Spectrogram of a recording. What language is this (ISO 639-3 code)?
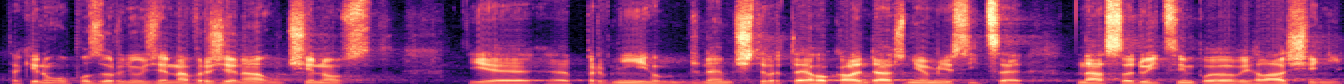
ces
